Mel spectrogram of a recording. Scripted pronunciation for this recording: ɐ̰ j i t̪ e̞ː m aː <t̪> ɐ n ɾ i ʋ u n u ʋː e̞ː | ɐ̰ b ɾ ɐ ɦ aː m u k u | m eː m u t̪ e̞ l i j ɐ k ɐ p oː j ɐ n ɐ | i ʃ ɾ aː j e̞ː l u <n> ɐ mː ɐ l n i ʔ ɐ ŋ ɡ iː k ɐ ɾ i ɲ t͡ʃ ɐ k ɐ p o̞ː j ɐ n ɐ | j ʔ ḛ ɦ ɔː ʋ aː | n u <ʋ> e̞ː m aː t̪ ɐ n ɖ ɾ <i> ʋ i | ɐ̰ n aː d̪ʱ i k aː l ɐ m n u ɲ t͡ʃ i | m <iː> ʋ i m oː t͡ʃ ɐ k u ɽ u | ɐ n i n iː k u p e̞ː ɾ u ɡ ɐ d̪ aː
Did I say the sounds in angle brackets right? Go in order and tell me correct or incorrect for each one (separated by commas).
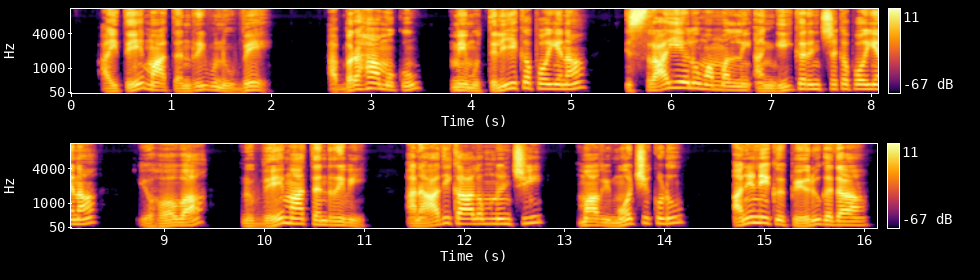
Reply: correct, incorrect, incorrect, correct, incorrect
